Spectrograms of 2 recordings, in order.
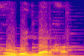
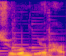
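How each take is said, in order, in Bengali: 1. নামটি স্থানীয় উপভাষায় h দিয়ে শুরু হয়। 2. নামটি তার প্রমিত s ও g ধ্বনি ধরে রাখে। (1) "তাদের আঞ্চলিক ভাষা ... তারা প্রত্যেকেই বলে থাকে হগুইন্দার হাট" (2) "আমি আমার ভিডিওর মধ্যে বারবার বলছি সুগন্ধিয়ার হাট"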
